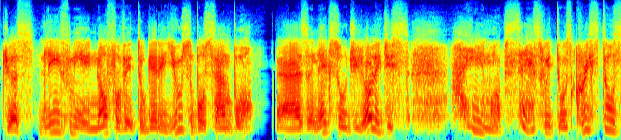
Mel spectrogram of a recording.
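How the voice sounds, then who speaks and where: Game role: excitable scientist, Spanish accent, very animated, husky, slightly muffled radio sound. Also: male voice, on the high side, a little fast, exaggerated voice. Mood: upbeat, focused. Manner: animated, exclamatory, peppers speech with Spanish interjections. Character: excitable, quirky male exogeologist supporting a military strike team. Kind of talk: video game voice acting, mission radio callouts.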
